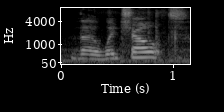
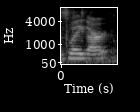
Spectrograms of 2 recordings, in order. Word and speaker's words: Zweigart: I just buy the Witchelt. I think that's how you pronounce it. Zweigart.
